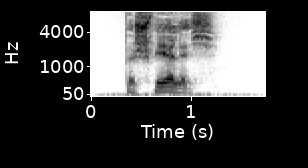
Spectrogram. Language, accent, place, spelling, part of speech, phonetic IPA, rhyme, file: German, Germany, Berlin, beschwerlich, adjective, [bəˈʃveːɐ̯lɪç], -eːɐ̯lɪç, De-beschwerlich.ogg
- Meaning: onerous, burdensome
